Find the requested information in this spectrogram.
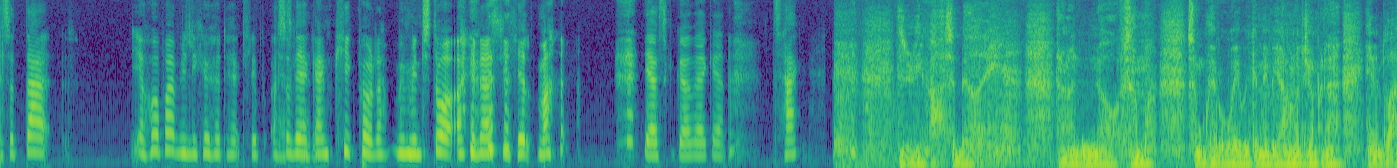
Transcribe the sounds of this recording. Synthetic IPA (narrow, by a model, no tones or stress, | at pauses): ælsɒd̥ɑ̈ | jɑ̈ɪɦɔ̽ːb̥ɐæʋiliːkʰæhøːɐd̥e̝hæɐkʰle̝b̥ɒ̽sɒ̽ʋe̝jɑ̈ɪɡ̥æɐnəkʰiɡ̥əpʰɒ̽ɾ̥ɑ̈ɪmeminsd̥o̝ɐ̰ʔɒ̽ɪnɐɒsiːjel̰b̥mɑ̈ɪ | jɑ̈ɪsɡ̥æɡ̥ɶːɐʋæːjɐɡ̥æɐn | t͡sʰɑ̈ɡ̥̚ | ɪzə˞ɛnipʰɑsɨbɪlˠəɾiɪdõʊ̃nanoʊʌ̥sʌ̃msʌ̃mkʰl̥ebə̰weɪwikʰɨd̚meɪbiãnəd͡ʒʌ̃mpɪ̃ŋəɨ̃nəblæ̰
